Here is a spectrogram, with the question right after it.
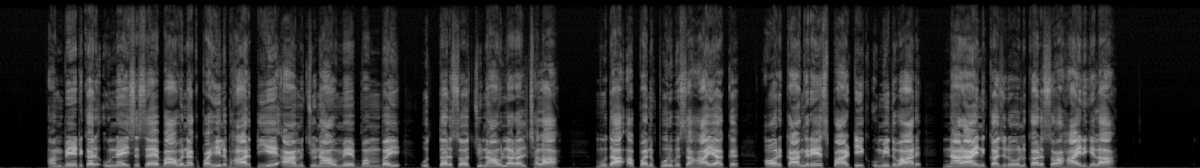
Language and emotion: Maithili, neutral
